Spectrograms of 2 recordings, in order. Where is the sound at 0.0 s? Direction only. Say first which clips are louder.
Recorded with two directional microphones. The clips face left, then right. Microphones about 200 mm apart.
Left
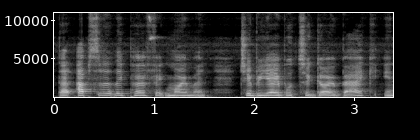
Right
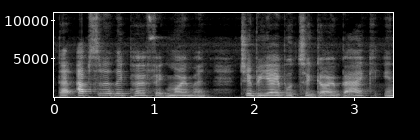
Left 4 dB; 50° left (ahead or behind).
